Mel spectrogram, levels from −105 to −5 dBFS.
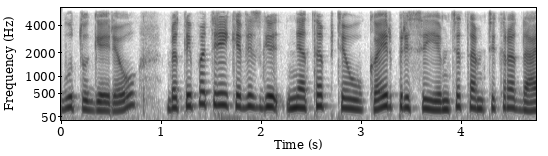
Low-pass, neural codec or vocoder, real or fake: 5.4 kHz; none; real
